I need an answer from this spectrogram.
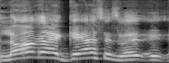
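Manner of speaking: chirpy doggy talk to his pet Logan; playful high voice for the dog. Shown as a demonstration. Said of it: "No le hablo a mi perrito como hablo en el podcast".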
